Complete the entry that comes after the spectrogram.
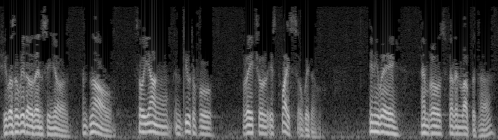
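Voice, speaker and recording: Italian lawyer in old radio play, low voice, polite but guarded, muffled sound. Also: male voice, animated. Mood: courteous, measured. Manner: formal, measured, evasive. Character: smooth-mannered, guarded Italian lawyer, formal and courteous. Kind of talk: 1950s radio drama acting.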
